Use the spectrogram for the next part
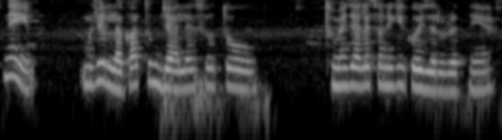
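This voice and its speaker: A woman's voice: high-pitched, moderate pace, natural voice. A woman voicing a cold, curt young husband in a fan-dubbed romance story, talking in a brusque, scolding way. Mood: soothing.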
